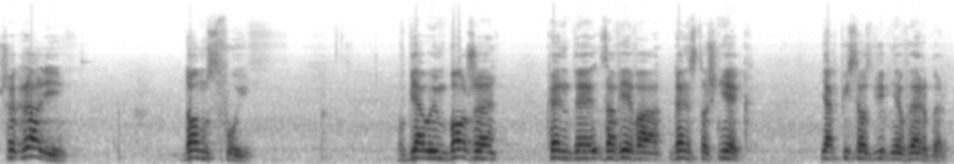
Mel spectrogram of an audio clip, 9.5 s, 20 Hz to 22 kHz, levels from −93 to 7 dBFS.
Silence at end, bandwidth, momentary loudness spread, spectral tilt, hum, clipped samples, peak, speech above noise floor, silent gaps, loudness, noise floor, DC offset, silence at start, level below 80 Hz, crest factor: 0.1 s; 10.5 kHz; 10 LU; -6 dB/octave; none; under 0.1%; 0 dBFS; 33 dB; none; -17 LUFS; -49 dBFS; under 0.1%; 0 s; -66 dBFS; 18 dB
